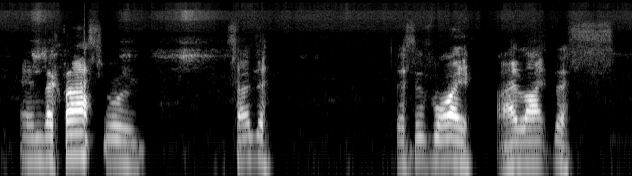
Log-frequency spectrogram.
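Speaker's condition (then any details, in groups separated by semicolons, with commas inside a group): Cerebral palsy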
